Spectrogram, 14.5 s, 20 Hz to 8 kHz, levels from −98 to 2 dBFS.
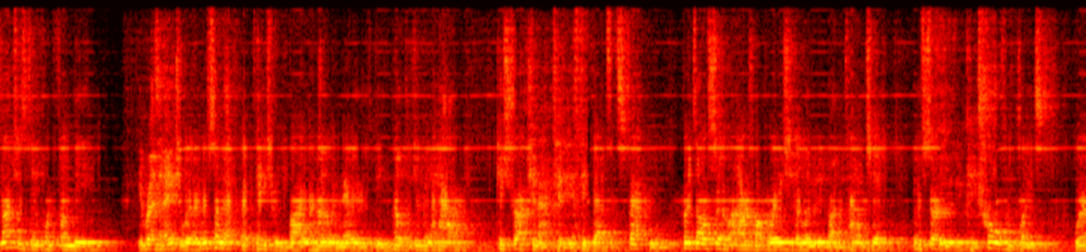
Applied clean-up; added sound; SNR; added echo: neural separator model SepFormer DNS4.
